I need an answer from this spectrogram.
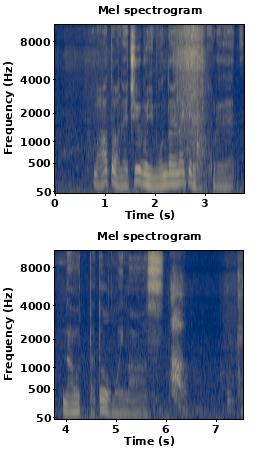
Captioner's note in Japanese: おうっ！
